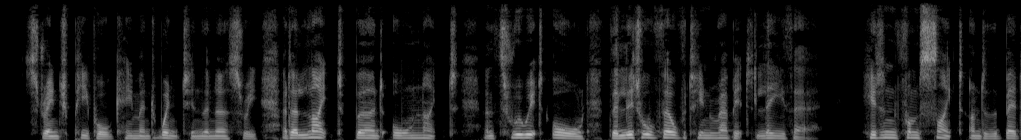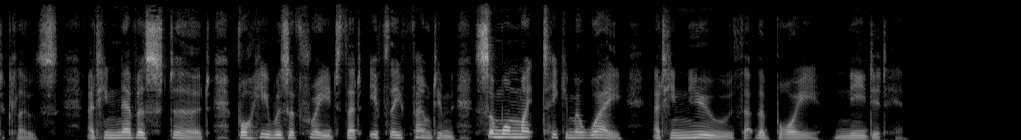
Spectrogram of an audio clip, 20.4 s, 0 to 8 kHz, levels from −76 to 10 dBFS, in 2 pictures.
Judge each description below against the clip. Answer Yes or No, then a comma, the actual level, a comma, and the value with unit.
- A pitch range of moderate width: Yes, average, 3.8 semitones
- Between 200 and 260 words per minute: No, average, 165 wpm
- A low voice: No, medium, 145 Hz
